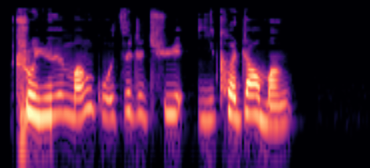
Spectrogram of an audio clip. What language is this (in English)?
Chinese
